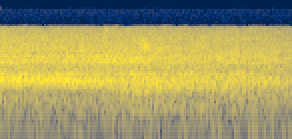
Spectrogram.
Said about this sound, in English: Okay, this is the Liz Truss roar we can hear behind me. Oh, is that her? There she is.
